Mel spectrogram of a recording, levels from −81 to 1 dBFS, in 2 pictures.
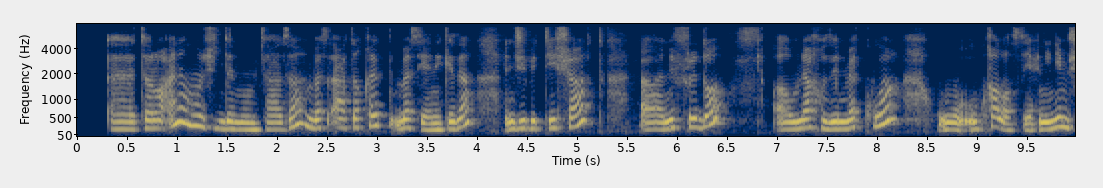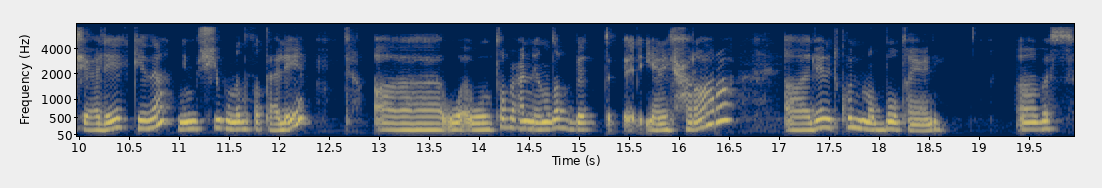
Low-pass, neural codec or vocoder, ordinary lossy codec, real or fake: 7.2 kHz; vocoder, 44.1 kHz, 128 mel bands, Pupu-Vocoder; none; fake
